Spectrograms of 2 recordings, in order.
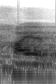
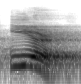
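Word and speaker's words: heir: Okay, तो कुछ इसका प्रोनाउंसिएशन लोग करते हैं हायर, इट्स नॉट ए हायर। The real pronunciation of this particular word is अ ईयर।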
